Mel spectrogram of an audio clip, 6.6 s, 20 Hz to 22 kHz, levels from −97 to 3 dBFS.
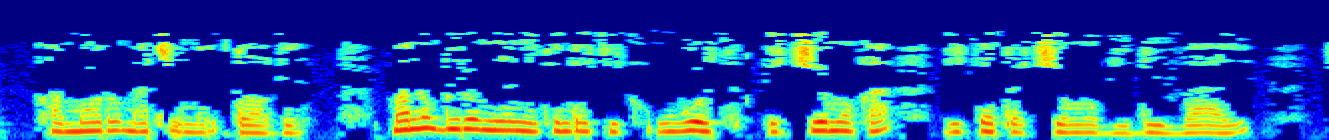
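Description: MP3 compression runs throughout the speech, likely from a very low-bitrate encode, around 16 kbps. Nothing is left above 9.5 kHz, and weak frequency lines drop in and out between frames, so the heavily damaged sound turns watery and swirly, with metallic chirps on s sounds and smeared attacks.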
